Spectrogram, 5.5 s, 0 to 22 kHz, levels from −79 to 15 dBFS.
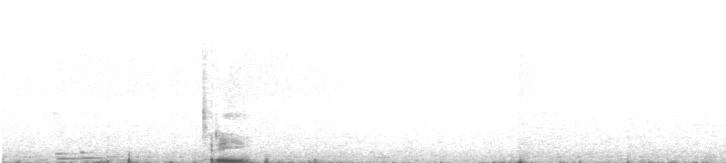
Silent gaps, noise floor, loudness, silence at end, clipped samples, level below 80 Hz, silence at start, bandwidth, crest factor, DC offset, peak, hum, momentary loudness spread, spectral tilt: none; -53 dBFS; -31 LUFS; 0 s; under 0.1%; -48 dBFS; 0.05 s; 15.5 kHz; 24 dB; under 0.1%; -10 dBFS; none; 28 LU; -8 dB/octave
